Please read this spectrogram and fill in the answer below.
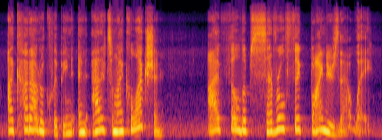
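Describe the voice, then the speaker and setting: A woman playing a courteous, composed young woman in a video game, speaking politely and earnestly with careful, measured wording. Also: high-pitched, gravelly, darkish tone, full character voice. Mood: relaxed, pleasant. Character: poised, courteous young woman perfumer and forensic cleaner. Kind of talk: scripted video game character voice lines.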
